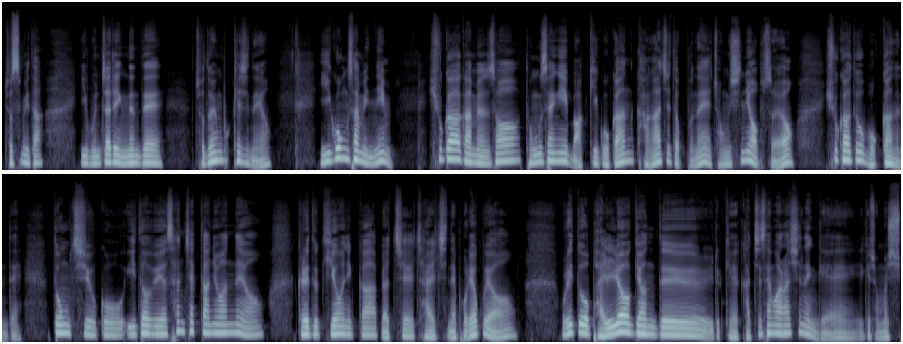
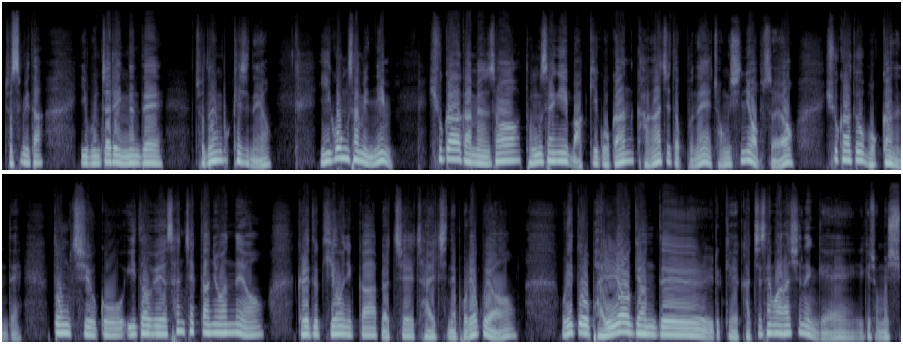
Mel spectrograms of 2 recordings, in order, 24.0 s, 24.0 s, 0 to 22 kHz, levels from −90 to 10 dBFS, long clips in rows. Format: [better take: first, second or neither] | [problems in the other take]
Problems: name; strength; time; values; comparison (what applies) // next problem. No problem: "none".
first | distortion; slight; 7% of the sound clipped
